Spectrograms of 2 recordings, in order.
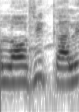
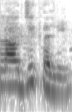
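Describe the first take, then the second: First: लॉजिकली misread as lo-ji-KAA-lee; wrong pronunciation. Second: लॉजिकली as lo-ji-kuh-lee; correct pronunciation. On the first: Teacher showing students what to avoid, लॉजिकली with "kaa-lee". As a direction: say लॉजिकली with a full long "kaa". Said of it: "नहीं पढ़ना है". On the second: Teacher modelling the rule, लॉजिकली with a light "kuh-lee". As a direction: keep the A in लॉजिकली short, almost silent. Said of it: "इसको पढ़ना है". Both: Shown as a demonstration.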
